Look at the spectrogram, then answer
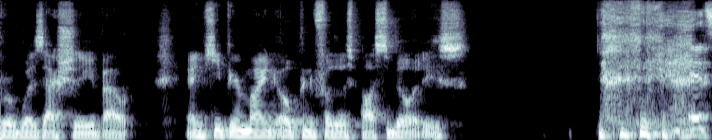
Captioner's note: laughs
